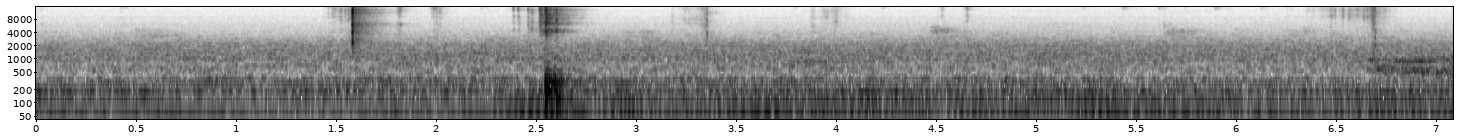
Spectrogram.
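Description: Two sharp snaps about a second apart as a strip of double-sided tape is pulled off and torn, then a light rustle of paper cut-outs near the end, over a faint steady hum.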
